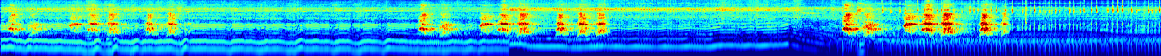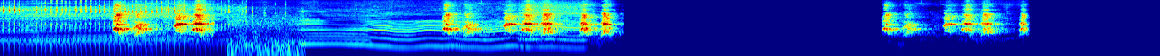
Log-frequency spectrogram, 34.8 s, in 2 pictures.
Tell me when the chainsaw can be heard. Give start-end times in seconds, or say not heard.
0.0-26.2.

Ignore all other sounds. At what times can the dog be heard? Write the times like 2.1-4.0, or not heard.
0.1-2.9, 6.2-9.2, 12.6-15.2, 19.1-20.6, 24.0-26.8, 30.6-32.9.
